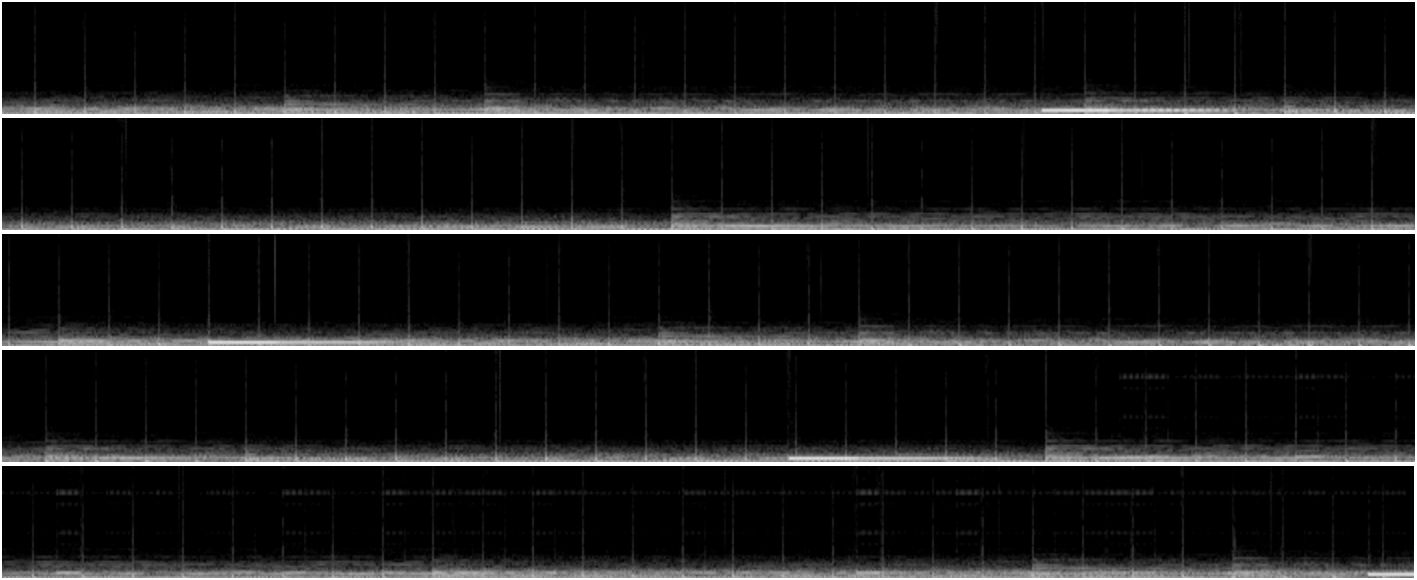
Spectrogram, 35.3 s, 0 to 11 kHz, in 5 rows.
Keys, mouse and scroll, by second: 0.4 s, 1.1 e, 2.8 a, 2.9 middle click, 3.1 z, 6.3-9.6 drag, 7.5 ctrl+z, 9.1 x, 10.5 KP_3, 10.6 middle click, 10.9 z, 11.5 b, 12.6 middle click, 13.0 e, 14.6 e, 15.0-16.6 drag, 16.9 s, 18.3-21.2 drag, 19.5 a, 19.8 z, 22.3-23.9 drag, 23.5 z, 23.9 c, 24.9 click, 28.4-30.4 middle drag, 30.4-32.2 drag, 32.2 middle click, 32.6-33.8 drag, 34.2 a, 34.5 z.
